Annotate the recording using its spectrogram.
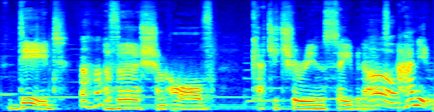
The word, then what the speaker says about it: Khachaturian: Ca- as Hach- in Khachaturian. – Right. – Khachaturian. I, have heard it pronounced Khachaturian. Yes. Really? Oh, maybe not in. So yeah. Armenian pronunciation would be Aram Khachaturian.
